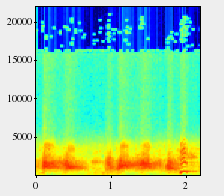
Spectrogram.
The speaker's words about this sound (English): Look. Well, I'll be darned, there's that mad dog, Adolf.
